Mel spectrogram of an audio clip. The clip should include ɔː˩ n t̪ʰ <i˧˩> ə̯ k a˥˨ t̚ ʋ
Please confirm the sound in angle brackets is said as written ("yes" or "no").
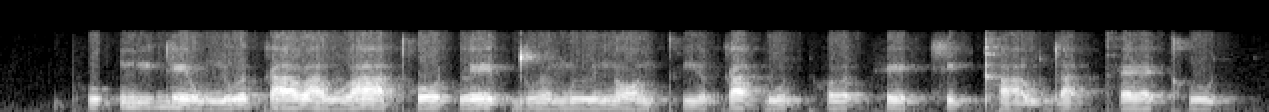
yes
